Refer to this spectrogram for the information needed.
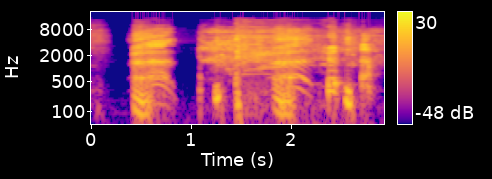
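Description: A person deliberately makes a forced, throaty burp after a sharp intake of breath, then a longer strained belch with gulping bursts, loud with no talking.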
